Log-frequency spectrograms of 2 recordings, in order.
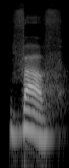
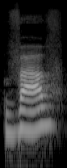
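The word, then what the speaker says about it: וו: let's start Bona Trail the sixth letter is VAV the sound of VAV is V or o and it's written like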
